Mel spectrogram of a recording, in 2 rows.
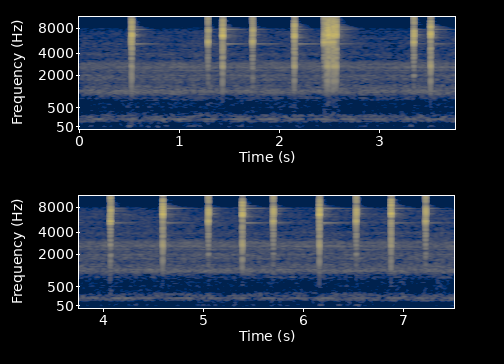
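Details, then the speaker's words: Wheel Horse 520-H lawn tractor with damaged starting-circuit wiring: starter-circuit relay bench-tested with alligator clips, crisp irregular clicks as it pulls in and drops out; relay works normally. "so this relay is definitely working"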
